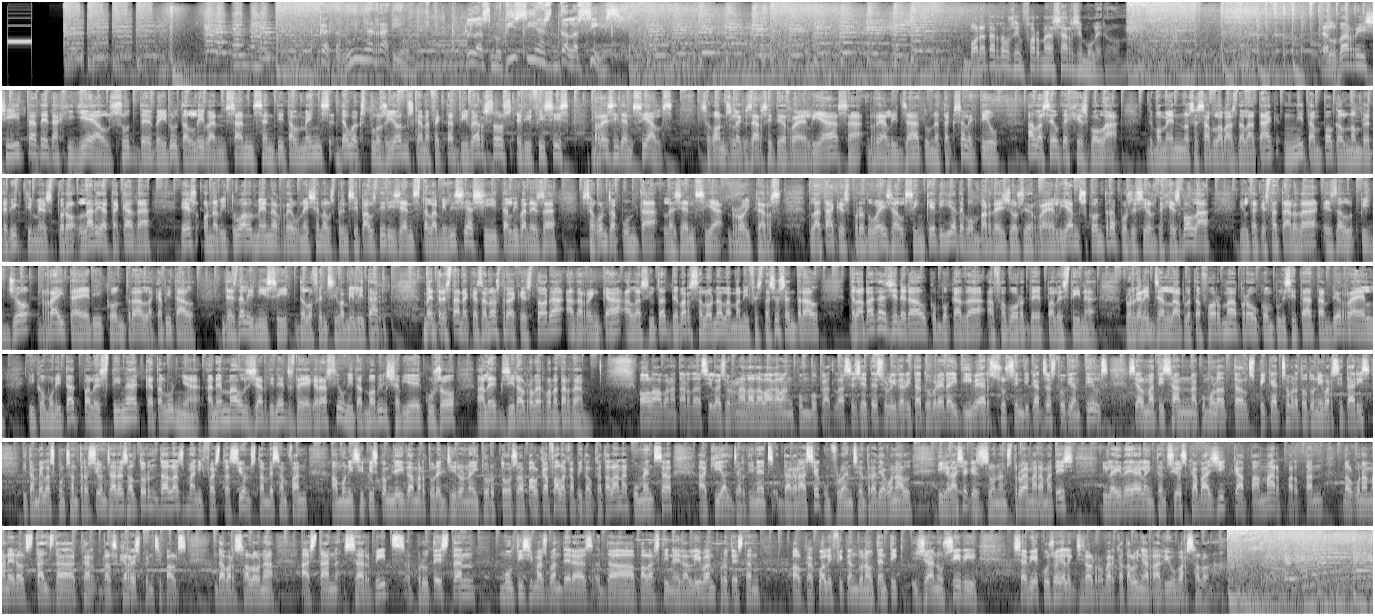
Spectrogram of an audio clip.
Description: Un programa que, amb un to proper i dists, repassa els temes que interessen, sobretot, al carrer. Una combinaci desacomplexada de temes molt diferents.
